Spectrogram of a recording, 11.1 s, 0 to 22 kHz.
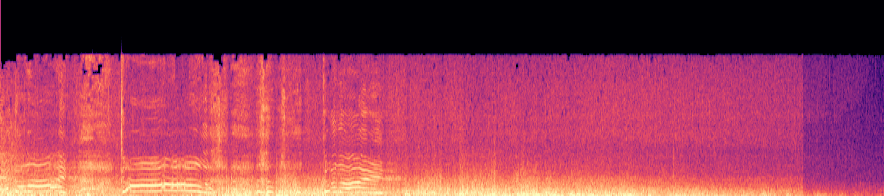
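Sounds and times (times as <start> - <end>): heavy rain: 0.0 - 11.0
low thunder: 0.0 - 11.0.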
